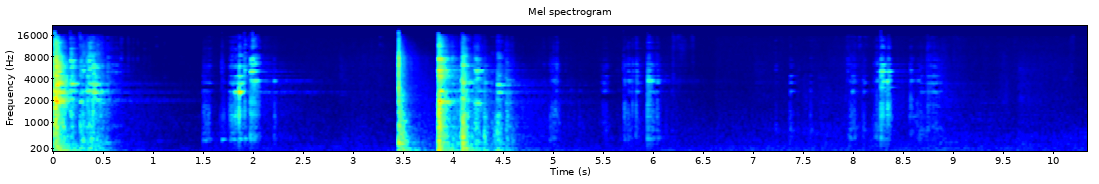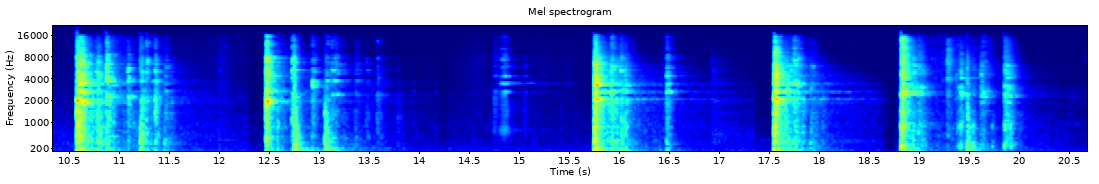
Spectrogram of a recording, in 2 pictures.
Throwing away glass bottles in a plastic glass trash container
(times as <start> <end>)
3.5 6.2, 10.6 11.7, 12.5 13.8, 18.8 20.1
